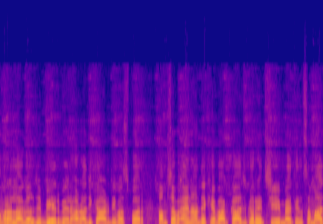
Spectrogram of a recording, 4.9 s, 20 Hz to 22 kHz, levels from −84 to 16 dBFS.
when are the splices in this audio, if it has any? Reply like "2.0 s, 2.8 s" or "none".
none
